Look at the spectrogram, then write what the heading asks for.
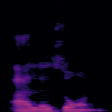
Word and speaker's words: alazon: his wit repeatedly triumphs over the boastful character alazon a-l-a z-o-n and this word irony came into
